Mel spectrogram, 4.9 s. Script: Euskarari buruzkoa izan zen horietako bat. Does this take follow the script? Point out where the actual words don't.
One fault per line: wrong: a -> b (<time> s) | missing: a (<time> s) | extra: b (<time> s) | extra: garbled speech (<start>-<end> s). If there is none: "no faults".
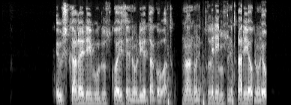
missing: izan (2.0 s)
extra: garbled speech (3.0-4.5 s)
